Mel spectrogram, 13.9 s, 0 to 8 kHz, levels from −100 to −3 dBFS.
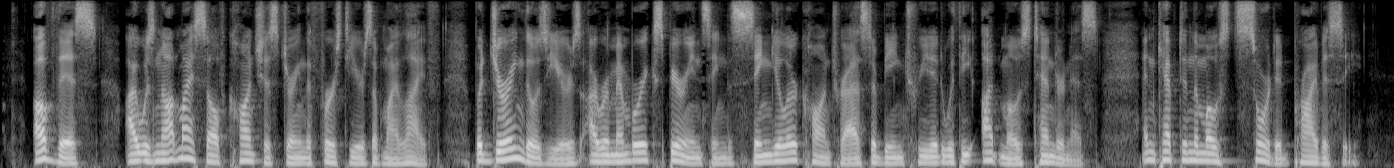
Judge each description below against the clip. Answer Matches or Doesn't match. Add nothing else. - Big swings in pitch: Matches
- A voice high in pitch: Doesn't match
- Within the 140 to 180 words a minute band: Matches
